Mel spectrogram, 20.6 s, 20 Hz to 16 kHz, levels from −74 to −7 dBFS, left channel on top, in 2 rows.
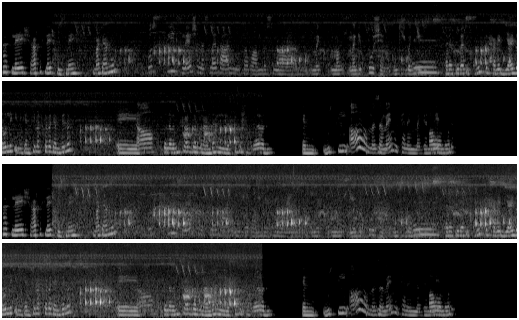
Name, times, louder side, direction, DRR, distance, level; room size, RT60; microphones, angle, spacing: voice 1, 0.0-2.4 8.2-11.7 12.6-13.0 13.5-15.7 16.3-17.3 18.8-19.3, right 1 dB, 5° right, 0.4 m, -39 dB
sound 1, 1.0-15.5, right 9 dB, 80° right, 0.4 m, -39 dB
voice 2, 2.9-8.5 9.0-9.3 13.0-13.4 14.9-15.3 17.2-19.3, left 3 dB, 50° left, 0.7 m, -45 dB
4.5 x 2.5 x 3.0 m
head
